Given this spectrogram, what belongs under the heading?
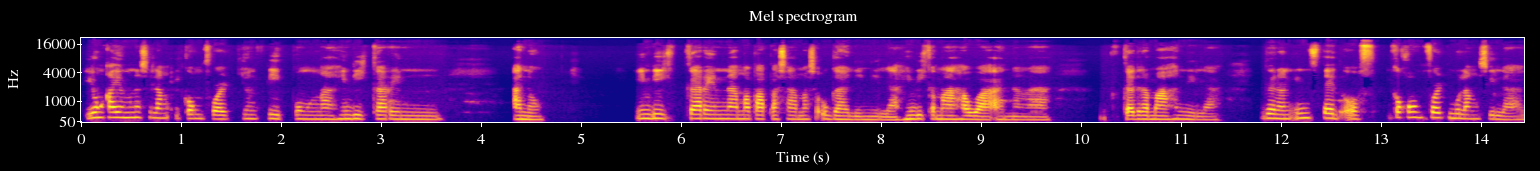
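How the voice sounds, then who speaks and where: A woman's voice: lowish voice, dark tone, dry recording. A woman from the Philippines giving a tarot reading straight to the viewer, chatty and full of tag questions. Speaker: tarot reader.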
